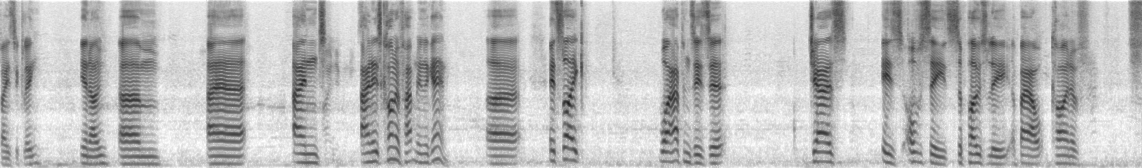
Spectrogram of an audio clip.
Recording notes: recorded on a rickety bench on a Saturday afternoon in Los Angeles at Primavera LA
